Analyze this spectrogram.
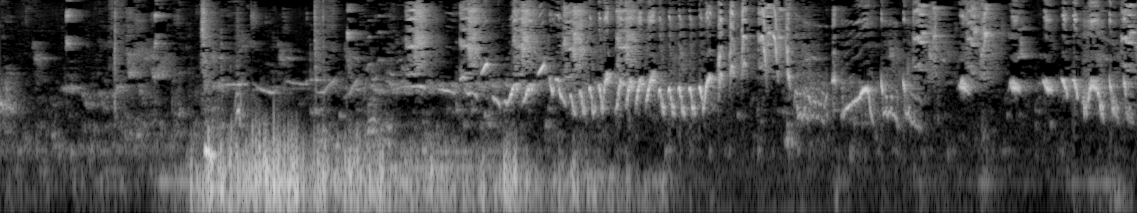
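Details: White-rumped shama in full song: loud, varied, rapid warbling and chattering phrases with fast trills and whistles, a brief low rumbling noise early on.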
